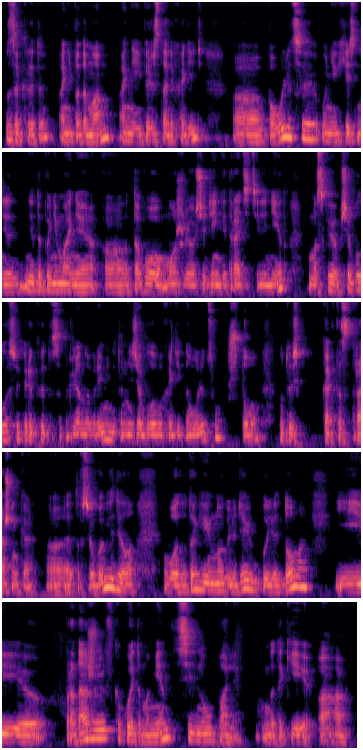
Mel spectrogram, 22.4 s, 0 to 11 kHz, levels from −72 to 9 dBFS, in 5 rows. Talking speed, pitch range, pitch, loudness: 175 wpm, 110-140 Hz, 115 Hz, -22 LUFS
